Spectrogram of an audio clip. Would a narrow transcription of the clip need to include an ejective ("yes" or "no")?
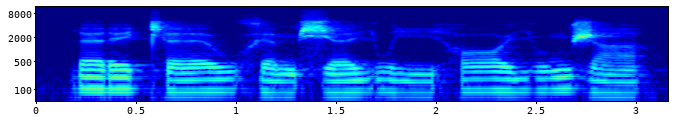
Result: no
